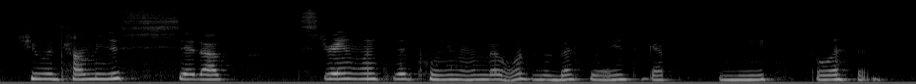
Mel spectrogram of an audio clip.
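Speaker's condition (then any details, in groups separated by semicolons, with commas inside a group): Triplegic cerebral palsy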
